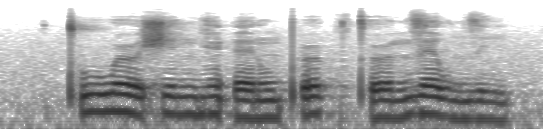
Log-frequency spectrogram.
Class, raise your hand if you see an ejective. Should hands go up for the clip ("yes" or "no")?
yes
